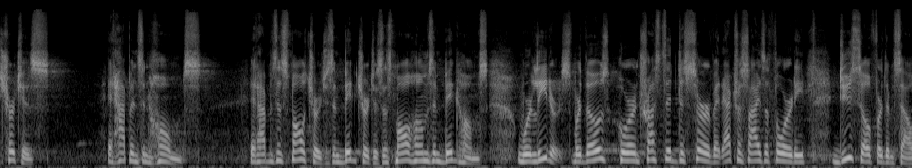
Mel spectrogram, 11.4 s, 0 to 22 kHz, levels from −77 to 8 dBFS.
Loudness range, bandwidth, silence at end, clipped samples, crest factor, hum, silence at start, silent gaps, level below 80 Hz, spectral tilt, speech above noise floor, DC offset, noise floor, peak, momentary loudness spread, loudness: 3 LU; 17 kHz; 0 s; under 0.1%; 20 dB; none; 0 s; none; -64 dBFS; -4 dB/octave; 27 dB; under 0.1%; -52 dBFS; -6 dBFS; 5 LU; -25 LUFS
